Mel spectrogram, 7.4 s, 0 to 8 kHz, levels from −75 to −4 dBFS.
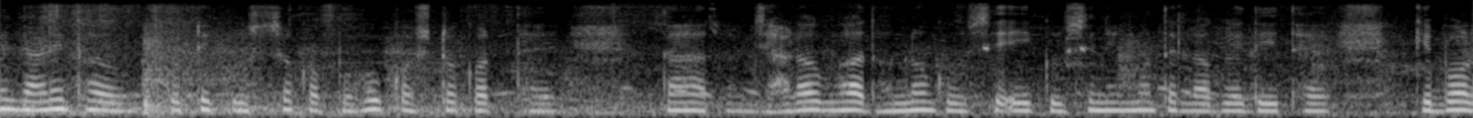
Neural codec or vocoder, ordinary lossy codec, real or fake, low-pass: none; none; real; 7.2 kHz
